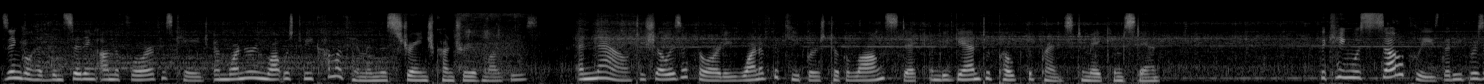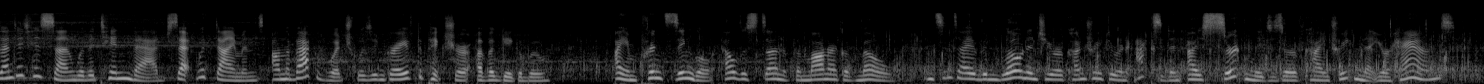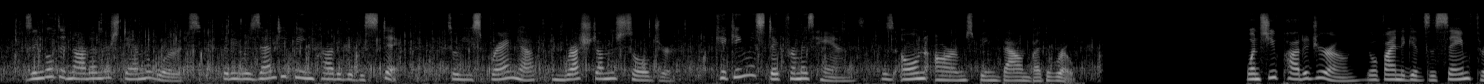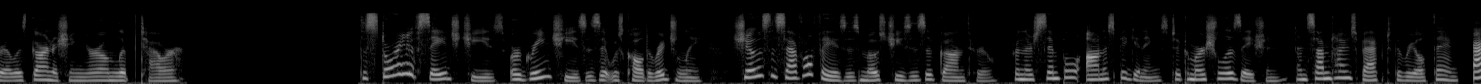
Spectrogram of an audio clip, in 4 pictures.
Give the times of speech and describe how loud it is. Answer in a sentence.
You can hear the speech from 0.0 to 11.6 s, at a steady volume; from 13.2 to 20.4 s, at a steady volume; from 20.9 to 40.5 s, at a steady volume; from 42.1 to 46.4 s, at a steady volume; and from 48.1 to 59.3 s, at a steady volume.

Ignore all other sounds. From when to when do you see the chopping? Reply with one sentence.
The chopping can't be heard in this clip.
